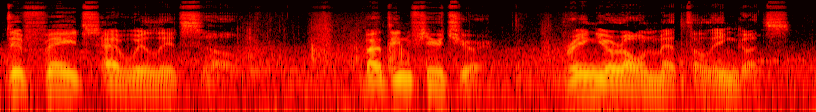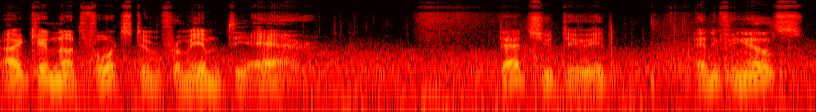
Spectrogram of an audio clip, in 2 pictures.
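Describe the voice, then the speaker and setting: A man's voice: sits low, sing-song, takes it slowly, background noise, heavily acted. A man playing a hearty, sentimental Viking blacksmith in a video game, speaking. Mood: businesslike, gruff. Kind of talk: video game character acting.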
